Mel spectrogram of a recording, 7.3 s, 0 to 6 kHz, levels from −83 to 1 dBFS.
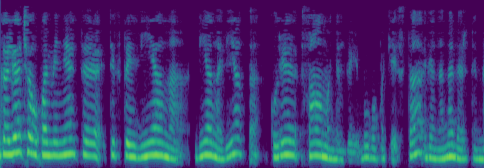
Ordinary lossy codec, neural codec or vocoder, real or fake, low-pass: MP3, 24 kbps; codec, 16 kHz, 16 kbps, FunCodec, trained on Chinese and English, 50 frames a second; fake; 5.4 kHz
